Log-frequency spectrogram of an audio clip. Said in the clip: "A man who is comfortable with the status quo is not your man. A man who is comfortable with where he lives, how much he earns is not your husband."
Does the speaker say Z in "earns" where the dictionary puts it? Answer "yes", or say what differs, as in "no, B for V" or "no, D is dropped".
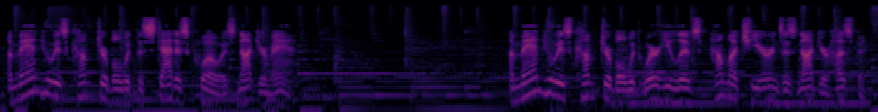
yes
